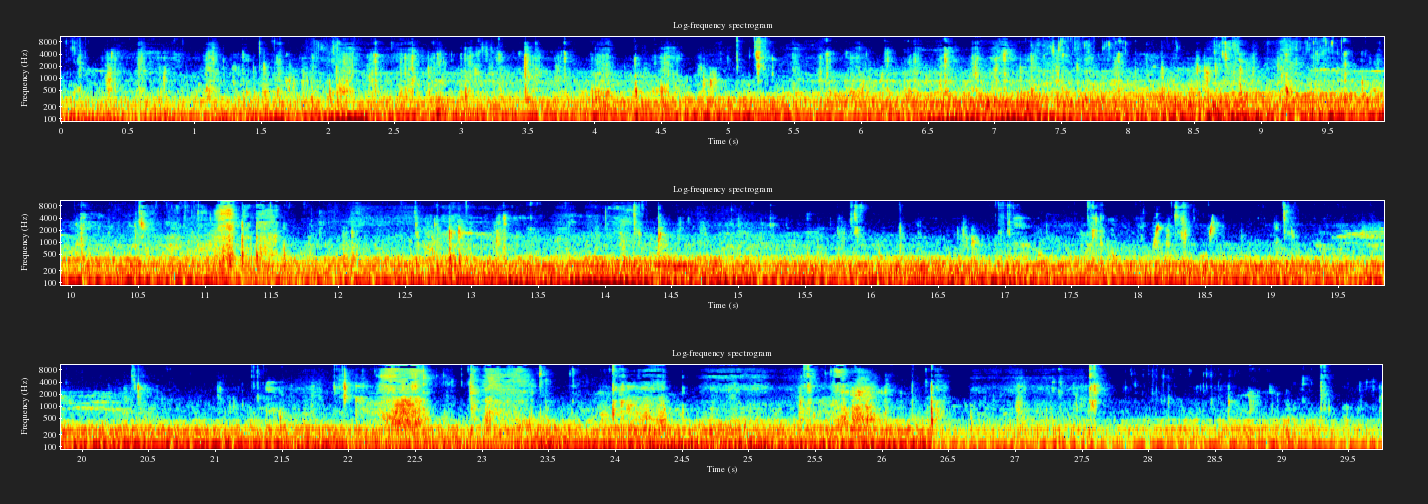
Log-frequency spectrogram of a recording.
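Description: Close-miked eating of rice and curry by hand: wet chewing and mouth clicks, with soft squelches of fingers mixing rice into the curry. A steady low hum runs underneath.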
